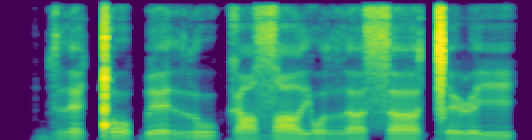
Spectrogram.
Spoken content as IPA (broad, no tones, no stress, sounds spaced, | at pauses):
b r e ǃ o ɓ e r u k e zˤ e j o r ɜ s ɜ ǀ i ɭ i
